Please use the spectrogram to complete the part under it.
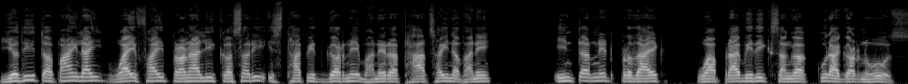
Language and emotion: Nepali, neutral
